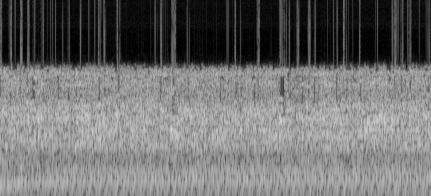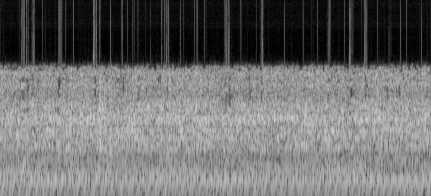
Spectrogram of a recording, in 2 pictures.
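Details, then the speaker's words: Husqvarna riding tractor engine after winter storage, running at idle: loud, raspy, blatty steady exhaust note from a broken exhaust on an otherwise smooth-running engine; exhaust leak. "so and yes the exhaust is broke i do not care to fix it the quiets up over time"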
